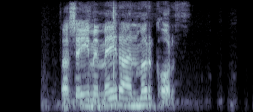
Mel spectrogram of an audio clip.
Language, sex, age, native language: Icelandic, male, 20-29, Icelandic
